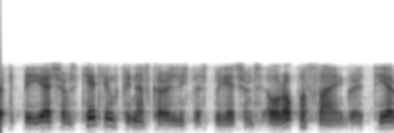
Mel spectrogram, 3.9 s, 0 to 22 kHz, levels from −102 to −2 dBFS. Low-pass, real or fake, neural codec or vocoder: 3.6 kHz; fake; codec, 24 kHz, 0.9 kbps, WavTokenizer, small release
